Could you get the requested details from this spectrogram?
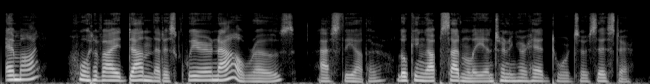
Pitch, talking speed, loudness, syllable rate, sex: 175 Hz, 220 wpm, -19 LUFS, 5.7 syllables/s, female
